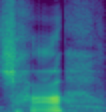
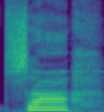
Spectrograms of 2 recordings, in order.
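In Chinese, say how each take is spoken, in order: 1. 这个字的开头是 ch 音。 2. 这个字的开头是 zh 音。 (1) "我们不能读作查" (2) "我们要把它读成渣"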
